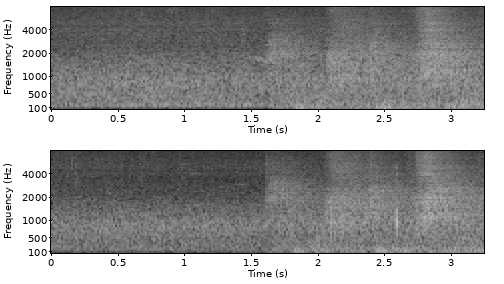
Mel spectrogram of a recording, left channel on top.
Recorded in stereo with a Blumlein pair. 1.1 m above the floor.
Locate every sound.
1.6 s footsteps: 40° right, 3.5 m; by 3.2 s 60° right, 3.5 m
